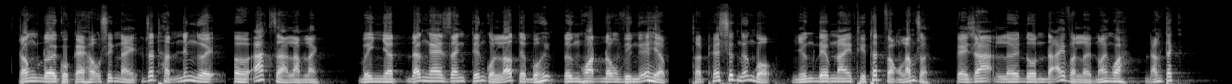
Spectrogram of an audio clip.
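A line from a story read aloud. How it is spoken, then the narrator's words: Cold laugh, continuing. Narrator (Vietnamese): Qua một tiếng cười nhạt, Nguyên Bình nói tiếp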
